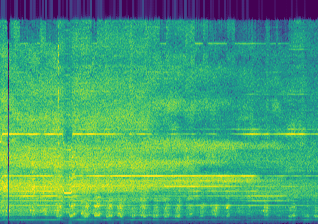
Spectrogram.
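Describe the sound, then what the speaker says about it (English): A drill bit boring into a rubber bushing, a steady grinding whir with a rhythmic pulsing rasp as the bit bites in, close and fairly loud throughout. "So what I do is I just start the drill bit"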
